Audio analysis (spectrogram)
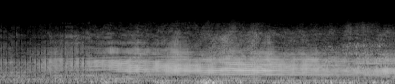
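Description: RC model airplane propeller droning steadily overhead at an RC fly-in over a lake, a continuous buzzing engine whine with a slowly shifting pitch, fairly loud and unbroken.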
